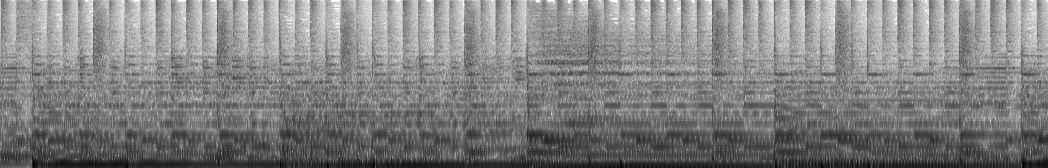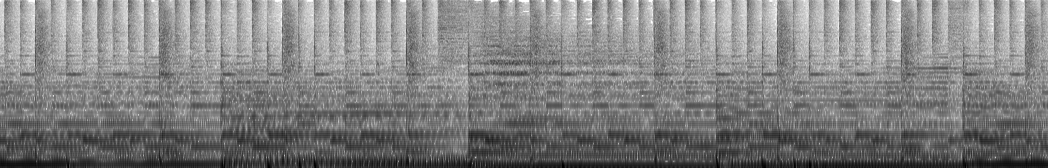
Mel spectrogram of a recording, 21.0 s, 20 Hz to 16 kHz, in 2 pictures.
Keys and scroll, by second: 20.5 ctrl+z.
